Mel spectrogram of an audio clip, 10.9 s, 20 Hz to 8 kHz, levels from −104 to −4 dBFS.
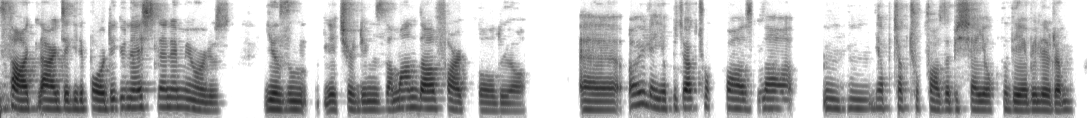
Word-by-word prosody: saatlerce 180 0 +6
gidip 180 +2 -3
orada 185 0 +5
güneşlenemiyoruz. 200 -6 0 0.4
Yazın 170 -2 +2 0.2
geçirdiğimiz 165 0 -1
zaman 200 +5 -1
daha 190 0 +6
farklı 160 -4 -2
oluyor. 145 -1 -4 0.6
Eee, 165 -1 0
öyle, 255 -2 0
yapacak 195 +1 +1
çok 205 0 -9
fazla 185 0 -1 0.3
I - - -4
hı. 185 -1 -6
Yapacak 195 +1 -6
çok 195 -1 -12
fazla 170 -2 -2
bir 175 - -8
şey 170 -1 -1
yoktu 160 +1 -3
diyebilirim. 160 0 +2
180 Hz, 130 wpm, -26 LUFS, 165-195 Hz, 0.6 s, saatlerce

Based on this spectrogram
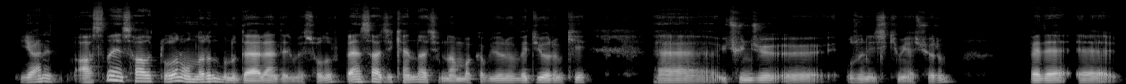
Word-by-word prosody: Yani 130 +6 -1 0.2
aslında 105 - +1
en - - +4
sağlıklı 145 -5 +2
olan 165 - +5
onların 125 0 +3
bunu 95 -5 -1
değerlendirmesi 85 -2 +3
olur. - - -2
Ben 120 - +6
sadece 115 -2 +2
kendi 110 +1 0
açımdan 90 -5 -1
bakabiliyorum 90 +3 -3
ve 100 - -2
diyorum 100 -6 +1
ki, 105 0 -5 0.7
eee, 85 -2 -2
3. 100 -1 -2
eee, 85 -1 -4
uzun 90 -2 -5
ilişkimi 85 - -5
yaşıyorum 65 0 -6 0.8
ve 95 -1 +4
de, 95 +2 +3
eee, 90 -1 0
95 Hz, 140 wpm, -24 LUFS, 85-115 Hz, 0.8 s, Ben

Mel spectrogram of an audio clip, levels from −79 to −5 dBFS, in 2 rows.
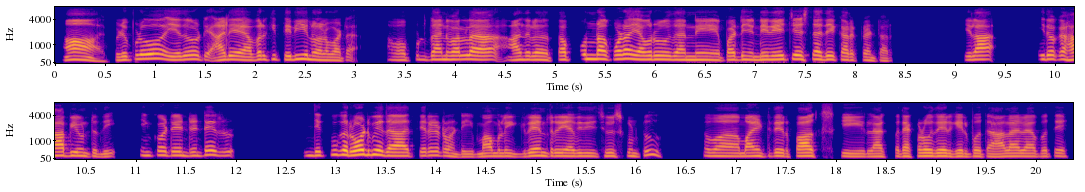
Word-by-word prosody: ఆ! - - +5 0.3
ఇప్పుడెప్పుడో 180 - -1 0.3
ఏదోటి 200 0 -1
అది 195 +3 +2 0.2
ఎవరికీ 200 +4 -2
తెలియనివి 210 0 +1
అన్నమాట. 160 -3 -3 0.6
అప్పుడు 185 +5 -11
దానివల్ల 200 +1 +2 0.4
అందులో 190 +1 +1 0.2
తప్పున్నా 225 +4 +2
కూడా 225 +2 +5
ఎవరు 205 +1 +2 0.2
దాన్ని 185 0 +1 0.2
పట్టిం 190 +1 0
నేను 195 +1 +3
ఏది 210 - 0
చేస్తే 215 0 +1
అదే 200 +1 +2
కరెక్ట్ 170 -1 -3
అంటారు. 140 -2 -10 0.8
ఇలా 200 +2 +4 0.6
ఇదొక 215 -1 0
హాబీ 195 -1 +3
ఉంటుంది. 155 -3 -6 0.3
ఇంకోటి 205 +1 -3
ఏంటంటే 190 +3 -1
రొ 195 - -6 0.9
ఎక్కువగా 240 +5 +1
రోడ్డు 240 0 +8
మీద 220 -5 +4 0.3
తిరగటం 190 -2 -2
అండి. 140 +1 -7
మామూలుగా 160 -1 -2
గ్రీనరి 175 0 +1
అవి 165 +1 -2
ఇవి 165 - -3
చూసుకుంటూ 170 +4 -5 0.6
ఆహ్, 170 -2 0
మా 170 - +2
ఇంటి 160 0 -11
దగ్గర 170 -4 -1
పార్క్స్‌కి 170 -2 0 0.2
లేకపోతే 150 +1 -4
ఎక్కడో 170 +2 0
దగ్గరికి 165 -2 +1
వెళ్ళిపోతా. 155 0 -3
అలా 160 +1 0
లేపోతే, 155 +2 -4
185 Hz, 145 wpm, -21 LUFS, 165-200 Hz, 0.9 s, రోడ్డు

